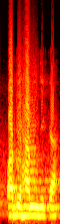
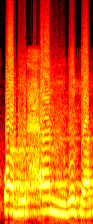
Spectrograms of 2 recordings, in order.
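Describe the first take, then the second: First: ওয়া বিহামদিকা said quickly with a plain ha; the careless way, ওয়া বিহামদিকা rushed; wrong pronunciation. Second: ওয়া বিহামদিকা slow and careful, each sound clear; correct pronunciation. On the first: Teacher showing the common mistake, quick plain reading. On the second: Teacher giving the correct version after the mistake, slow and careful. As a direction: recite ওয়া বিহামদিকা slowly and precisely. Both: Shown as a demonstration. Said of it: "না, ওয়া বিহামদিকা না".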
